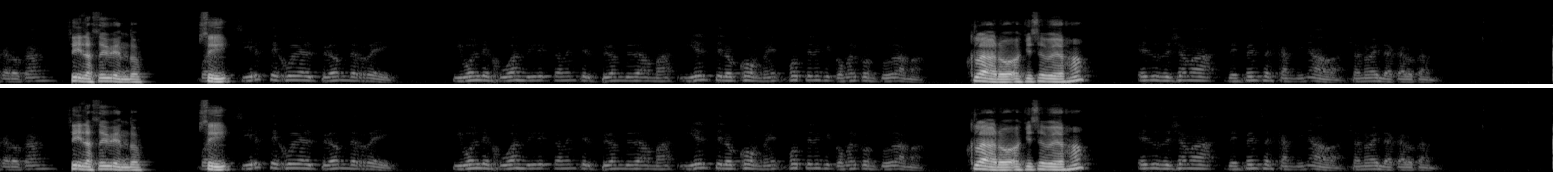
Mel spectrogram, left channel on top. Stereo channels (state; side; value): identical; both; correlation 1.00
